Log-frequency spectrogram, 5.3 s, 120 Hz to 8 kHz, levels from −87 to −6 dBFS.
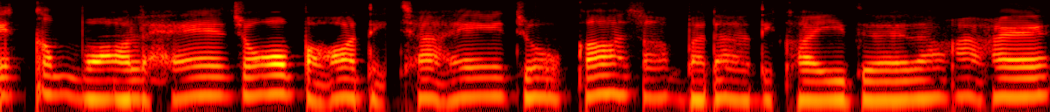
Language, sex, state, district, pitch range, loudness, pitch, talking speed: Hindi, female, Uttar Pradesh, Deoria, 195-215 Hz, -38 LUFS, 205 Hz, 170 wpm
